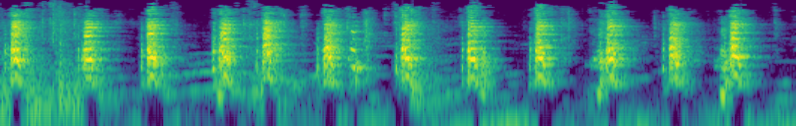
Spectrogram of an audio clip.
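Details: Calling female red junglefowl summoning the male, sound meant for luring males; loud, raspy clucks in a steady train, around three each second, against a quiet background.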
